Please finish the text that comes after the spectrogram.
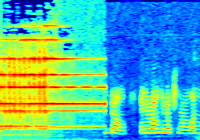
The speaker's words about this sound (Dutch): Oh, telefoon.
